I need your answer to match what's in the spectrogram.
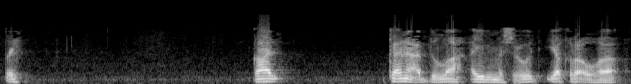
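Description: A man teaching a measured classroom lesson on scripture commentary, explaining verses step by step with frequent restarts. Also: medium pitch, fairly even intonation. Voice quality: gravelly. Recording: dull lo-fi lecture recording.

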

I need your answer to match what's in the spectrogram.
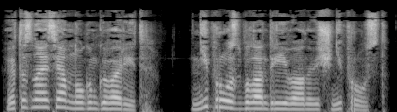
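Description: An audiobook narrator reading a first-person historical story in a calm, measured way. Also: mid-range voice, no echo. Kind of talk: scripted narration.

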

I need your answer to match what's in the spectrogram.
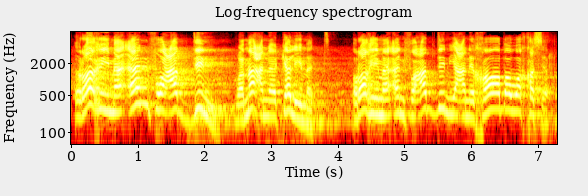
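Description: An Egyptian man delivers a sermon in a strikingly high voice. He is emphatic, repeats his key phrases and drags them out for weight. His words ring out with a long reverb tail. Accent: Egyptian Arabic. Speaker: preacher.

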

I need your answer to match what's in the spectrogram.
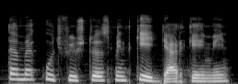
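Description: A woman's voice: on the low side, expressive, dark tone, voice pushed up, lightly acted. A man voicing a frail, tiny, hypochondriac wife who speaks faintly, stammering and out of breath. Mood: faint, whimpering.

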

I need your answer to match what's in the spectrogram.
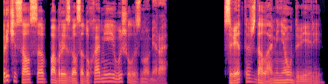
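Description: A man reading a novel aloud as an audiobook narrator, expressive and shifting his tone for each character. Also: low-pitched, no echo, clean studio sound.

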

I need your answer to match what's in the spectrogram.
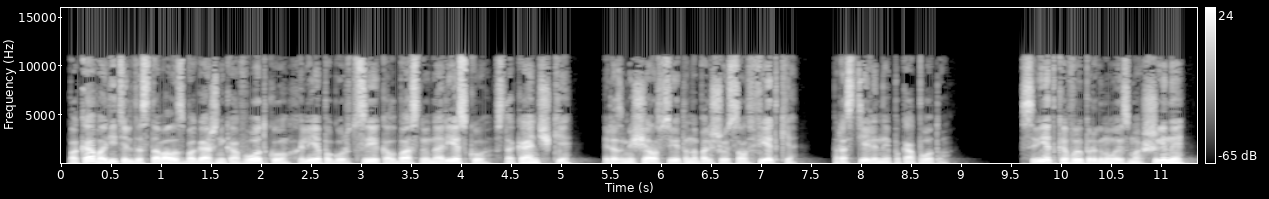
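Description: A man narrates an audiobook with a low voice and a wide, lively pitch range. The reading is expressive and varied. The recording is close and dry. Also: no room sound. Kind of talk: scripted narration.

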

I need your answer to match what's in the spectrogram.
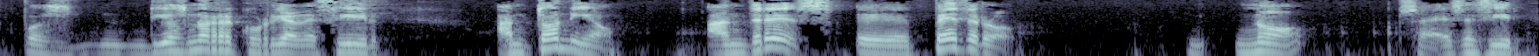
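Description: A husky-voiced man from Spain, a priest teaching the catechism over the radio. He explains things at an unhurried, chatty pace and peppers his sentences with little tags that check in with listeners. His voice sounds close and dry, with no room around it. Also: mid-range voice, fairly bright tone, dry recording. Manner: unhurried and conversational, full of "¿eh?" and "¿no?" tags. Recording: dry studio radio broadcast.

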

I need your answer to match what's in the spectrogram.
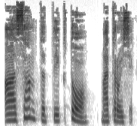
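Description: A woman voicing a brash, teasing vampire man in a storybook reading, loud and drawn out. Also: lowish voice, lively intonation, unhurried, no echo, studio quality.

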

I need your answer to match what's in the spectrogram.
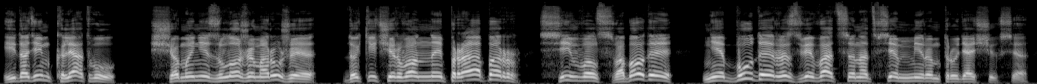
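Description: A man's voice: high voice, expressive, measured pace, a bit bright, clean tone, dry recording, studio quality, voice pushed up. A man doing a fiery street orator. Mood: rousing. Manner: rousing, declaiming.

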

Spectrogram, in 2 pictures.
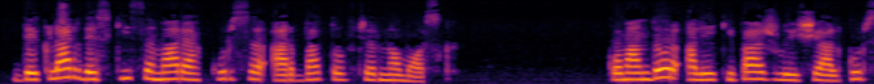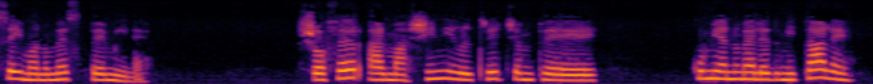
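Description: A woman's voice: a little high, dry recording, lightly acted. Ostap, a solemn mock-official con man, as a woman reads him. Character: scheming cool-headed male con man leader. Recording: dull lo-fi audiobook recording.

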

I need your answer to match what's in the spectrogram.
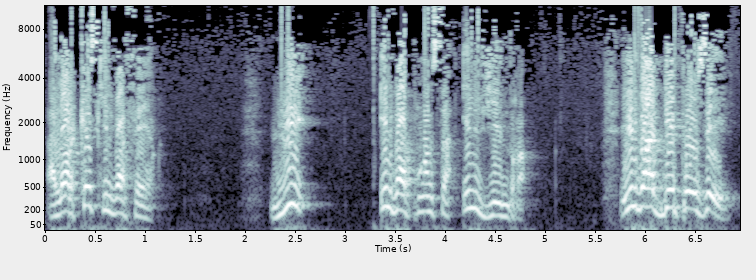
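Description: A male pastor with a husky, slightly breathy voice pitched high for a man. He preaches in an emphatic storytelling way, driving points home by repeating key phrases, in what sounds like a large church hall. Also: sing-song, slow pace. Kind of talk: sermon with testimony.

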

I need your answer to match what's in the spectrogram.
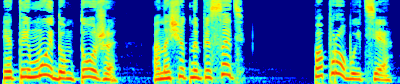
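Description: A woman's voice: a little high, lively intonation, moderate pace, no room sound, studio quality, close to an everyday voice. A woman reading the part of a proud, stubborn young woman who answers back with indignation in an audiobook. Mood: indignant. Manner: indignant, sharp, defiant.

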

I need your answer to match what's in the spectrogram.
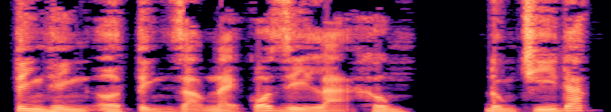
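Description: A man's voice: lowish voice, lively intonation, moderate pace, mellow, breathy edge, no echo, clean studio sound. A man voicing a middle-aged provincial chairman who talks in an effusive, voluble way.

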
